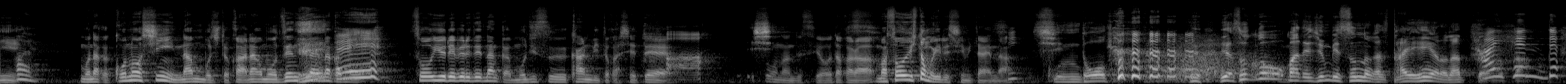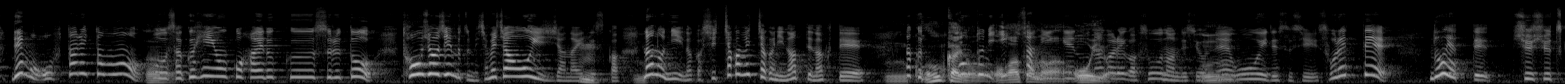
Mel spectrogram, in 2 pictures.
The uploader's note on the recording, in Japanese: 公開収録回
